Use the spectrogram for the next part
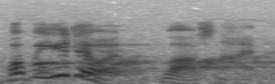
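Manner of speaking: normal talking voice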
